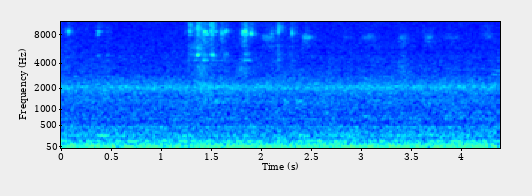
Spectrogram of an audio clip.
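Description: Steady low room hum and hiss, with a brief faint jingle of light metallic clicks a little over a second in.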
